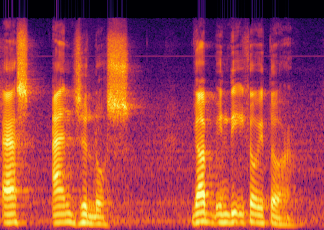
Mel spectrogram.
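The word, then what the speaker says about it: ἄγγελος: ni messenger in greek It's agilos pero It's pronounced as Angelos gab hindi ikaw ito ha So ibig sabihin Iyung Angelos dito It's a messenger of Satan agilos pero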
